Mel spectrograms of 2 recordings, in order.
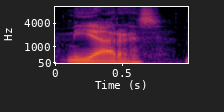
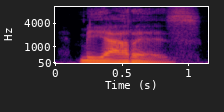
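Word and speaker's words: Miyares: Did I say that right? – Mieres. – Let me make sure I say that right. Mieres.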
